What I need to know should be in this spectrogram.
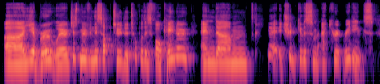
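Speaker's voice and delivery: mock a Kiwi official in a New Zealand accent; bad New Zealand accent. Kiwi official explaining the moved stations, in a hammed-up New Zealand accent. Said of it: "my shitty New Zealand accent".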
